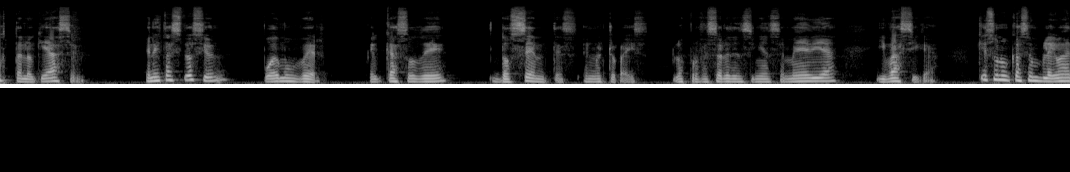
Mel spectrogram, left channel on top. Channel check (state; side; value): silent; right; 59 dB below the other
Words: lo que hacen. En esta situación podemos ver el caso de docentes en nuestro país, los profesores de enseñanza media y básica, que son un caso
